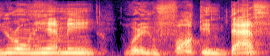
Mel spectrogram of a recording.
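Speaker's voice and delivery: very high, stretched-out, drawn-out shrieking scream. Retelling how a stranger ran up and yelled at them: imitating a man screaming. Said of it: "He's screaming at us".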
